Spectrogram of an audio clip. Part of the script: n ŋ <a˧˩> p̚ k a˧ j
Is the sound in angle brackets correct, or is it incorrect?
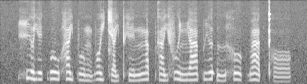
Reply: incorrect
